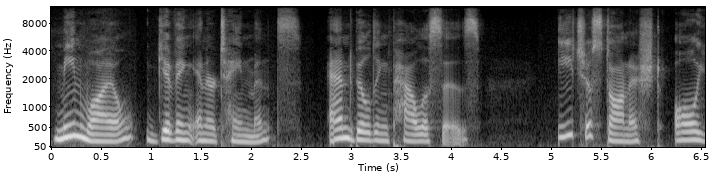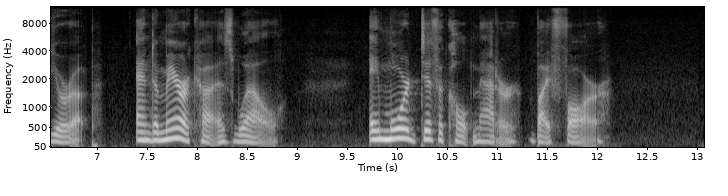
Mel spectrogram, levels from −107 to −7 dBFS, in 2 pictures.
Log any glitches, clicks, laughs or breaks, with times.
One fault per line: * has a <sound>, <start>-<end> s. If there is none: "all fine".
all fine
